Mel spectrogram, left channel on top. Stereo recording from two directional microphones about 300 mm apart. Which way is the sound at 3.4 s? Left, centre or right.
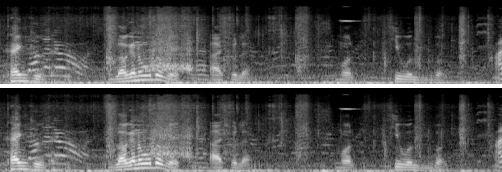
Centre.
